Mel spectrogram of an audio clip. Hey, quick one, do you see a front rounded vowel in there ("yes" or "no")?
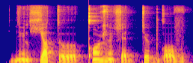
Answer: yes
